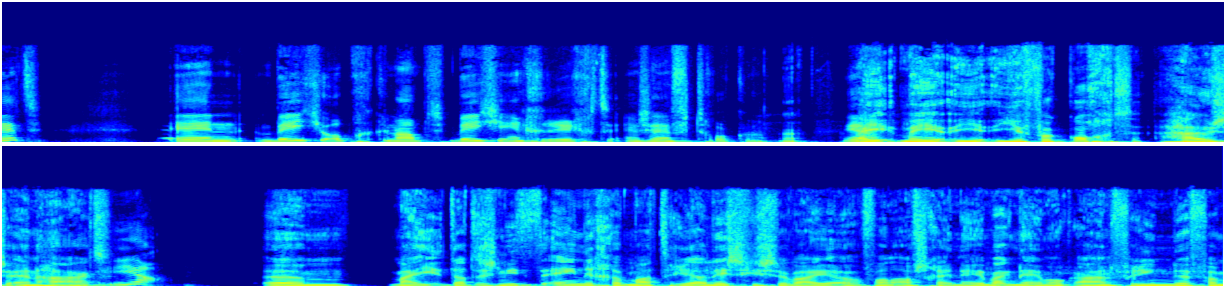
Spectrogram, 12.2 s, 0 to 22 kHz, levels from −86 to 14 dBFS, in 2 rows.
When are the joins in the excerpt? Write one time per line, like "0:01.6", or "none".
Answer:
none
